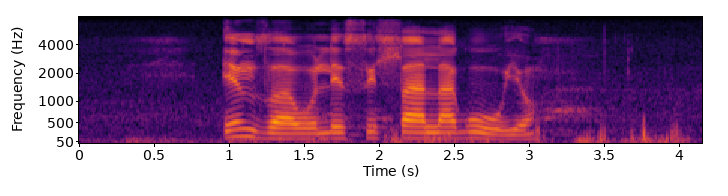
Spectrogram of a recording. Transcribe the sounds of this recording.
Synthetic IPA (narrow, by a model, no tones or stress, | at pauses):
ind͡zʱawɔlesiɬalak̬uːjɔ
